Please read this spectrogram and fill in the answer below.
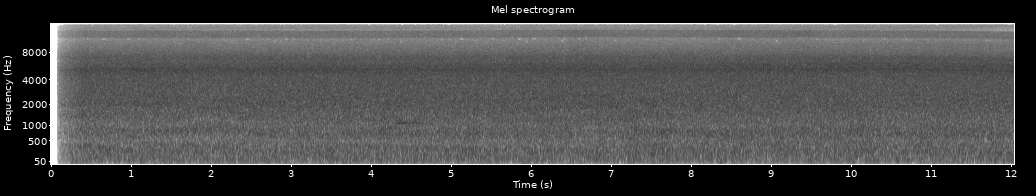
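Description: Steady rush of a tall waterfall's falling water: an even, unbroken hiss.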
